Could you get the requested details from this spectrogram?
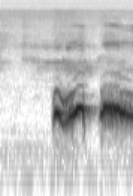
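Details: Spotted dove giving a short two-part coo: a wavering first note, a brief dip, then a longer, steadier low hum. Clean recording with silence before the call.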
